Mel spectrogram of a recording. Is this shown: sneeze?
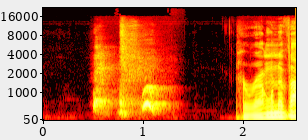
yes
